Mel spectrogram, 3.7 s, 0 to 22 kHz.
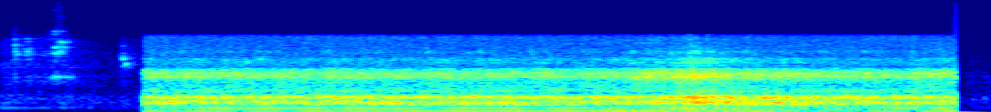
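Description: A warmed-up REO M35 military truck engine idles after repairs, a steady rumble continuing for about three seconds after a brief faint noise, holding an even, throbbing drone at close range.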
